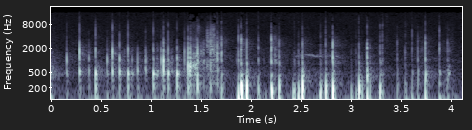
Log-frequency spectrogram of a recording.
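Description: Fingernails tap and scratch a white low-top leather sneaker with a rubber sole, working over its leather-look upper and the rubber sole. A quick, irregular run of short, dry taps with very little ring is heard, with a brief scratchy brushing passage early on. A cluster of deeper, louder thumps follows around the two-second mark.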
